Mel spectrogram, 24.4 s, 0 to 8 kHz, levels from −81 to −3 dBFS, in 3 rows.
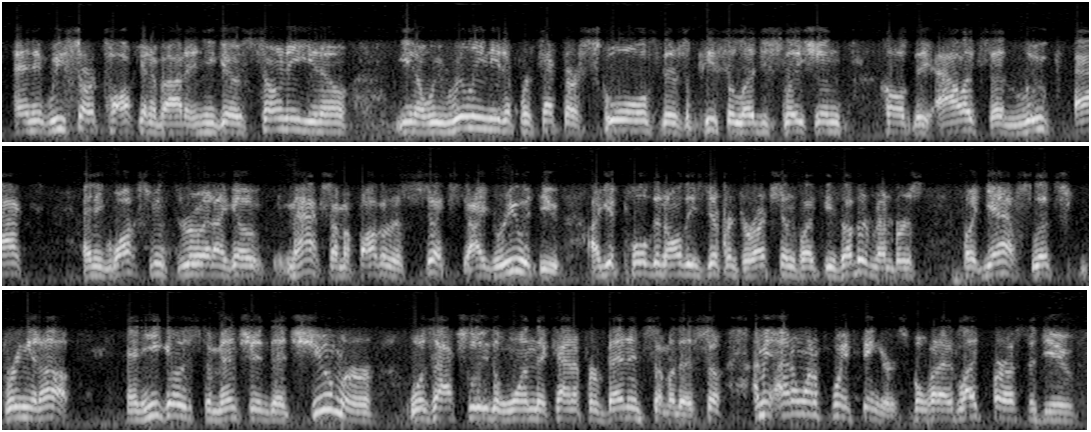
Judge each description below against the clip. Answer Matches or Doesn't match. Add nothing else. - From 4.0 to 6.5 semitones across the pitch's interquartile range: Doesn't match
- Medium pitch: Matches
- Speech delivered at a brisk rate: Matches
